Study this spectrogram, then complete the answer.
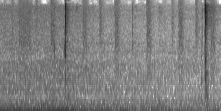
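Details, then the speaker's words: Ford Mustang II climate control unit (AC-equipped) after repair: steady low hum of the blower fan running evenly on all settings with a few light clicks; working normally. "okay all of them working perfectly man they all working great listen to their fan"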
